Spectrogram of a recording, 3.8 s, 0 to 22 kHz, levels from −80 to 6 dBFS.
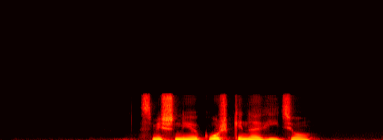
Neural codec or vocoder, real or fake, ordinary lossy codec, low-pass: codec, 16 kHz, 0.3 kbps, FocalCodec; fake; none; 7.2 kHz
